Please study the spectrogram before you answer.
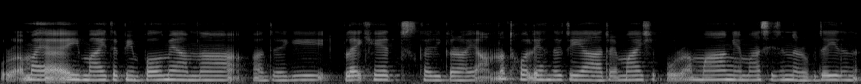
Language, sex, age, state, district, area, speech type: Manipuri, female, 30-45, Manipur, Tengnoupal, rural, spontaneous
